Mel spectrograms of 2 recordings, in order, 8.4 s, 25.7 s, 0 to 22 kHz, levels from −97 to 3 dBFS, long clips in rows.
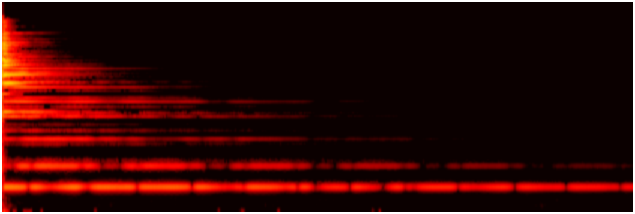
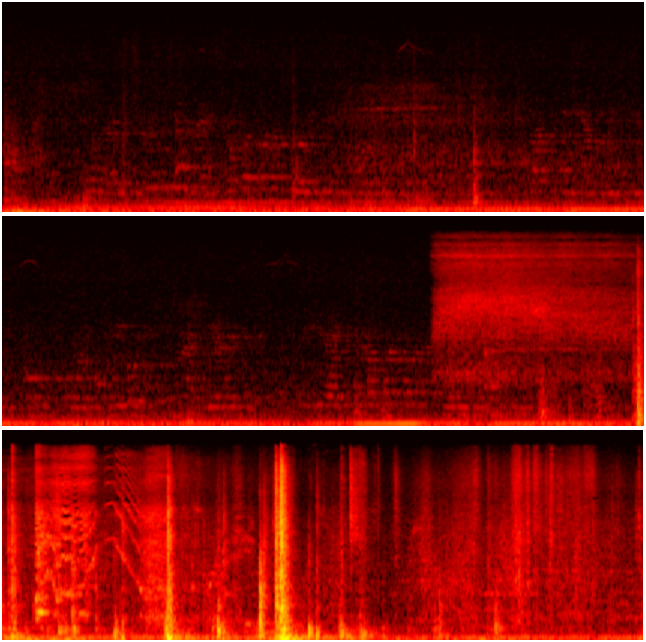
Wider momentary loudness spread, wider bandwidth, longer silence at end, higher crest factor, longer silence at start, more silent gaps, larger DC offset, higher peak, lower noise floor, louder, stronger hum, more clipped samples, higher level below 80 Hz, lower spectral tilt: about the same, 25 LU vs 25 LU; about the same, 15.5 kHz vs 16.5 kHz; first, 6 s vs 0 s; about the same, 32 dB vs 34 dB; about the same, 0 s vs 0 s; neither; neither; about the same, -6 dBFS vs -4 dBFS; first, -64 dBFS vs -59 dBFS; first, -30 LUFS vs -33 LUFS; neither; neither; second, -84 dBFS vs -44 dBFS; second, 6.5 dB/octave vs -3 dB/octave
